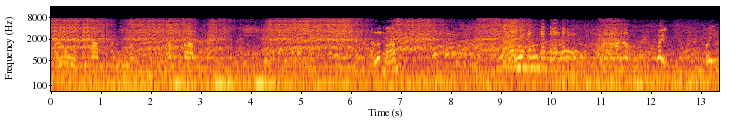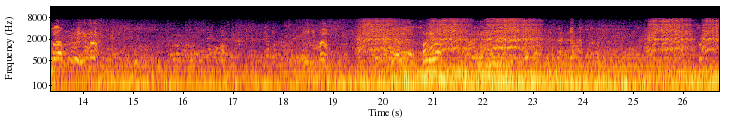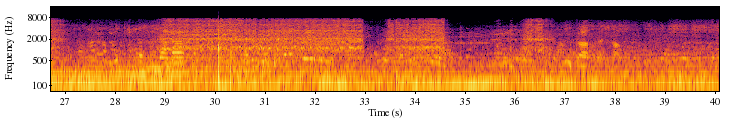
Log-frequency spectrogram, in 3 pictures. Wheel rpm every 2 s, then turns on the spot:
120, 80, 100, 80, 70, 20, 0, 0, 0, 10, 60, 60, 20, 30, 50, 160, 140, 60, 30, 0.
none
